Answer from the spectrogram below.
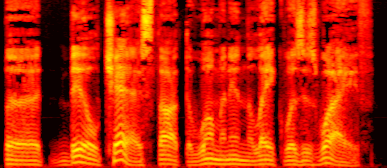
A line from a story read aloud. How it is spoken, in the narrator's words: Jim Patton said slowly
